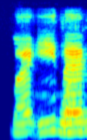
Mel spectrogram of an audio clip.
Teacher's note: Nun tasdid harus ditahan. Jangan semuanya jadi cepat.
